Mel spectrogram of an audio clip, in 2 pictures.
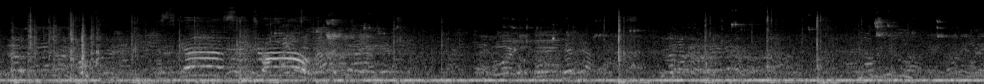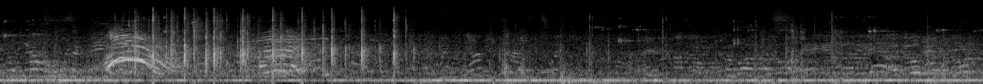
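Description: Spectators call out in a large echoing gym.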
